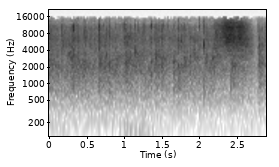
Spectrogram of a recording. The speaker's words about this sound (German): Komm, lasst uns doch mal den Applaus geben, die fern, von fern und nah zuschalten.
